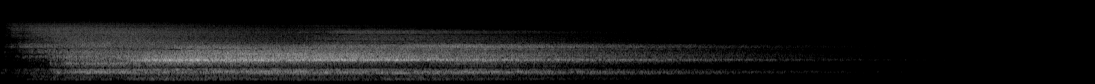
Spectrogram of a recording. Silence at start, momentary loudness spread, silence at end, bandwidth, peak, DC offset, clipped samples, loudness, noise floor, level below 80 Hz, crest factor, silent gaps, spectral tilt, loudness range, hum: 0.1 s; 18 LU; 3.45 s; 15.5 kHz; -14 dBFS; under 0.1%; under 0.1%; -30 LUFS; -86 dBFS; under -90 dBFS; 20 dB; none; 0.5 dB/octave; 19 LU; none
